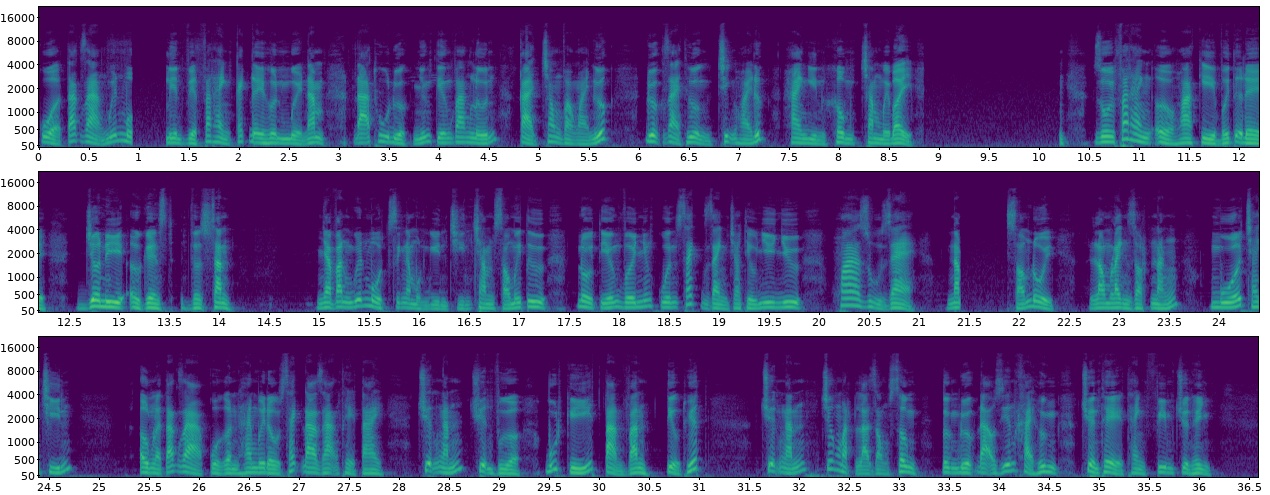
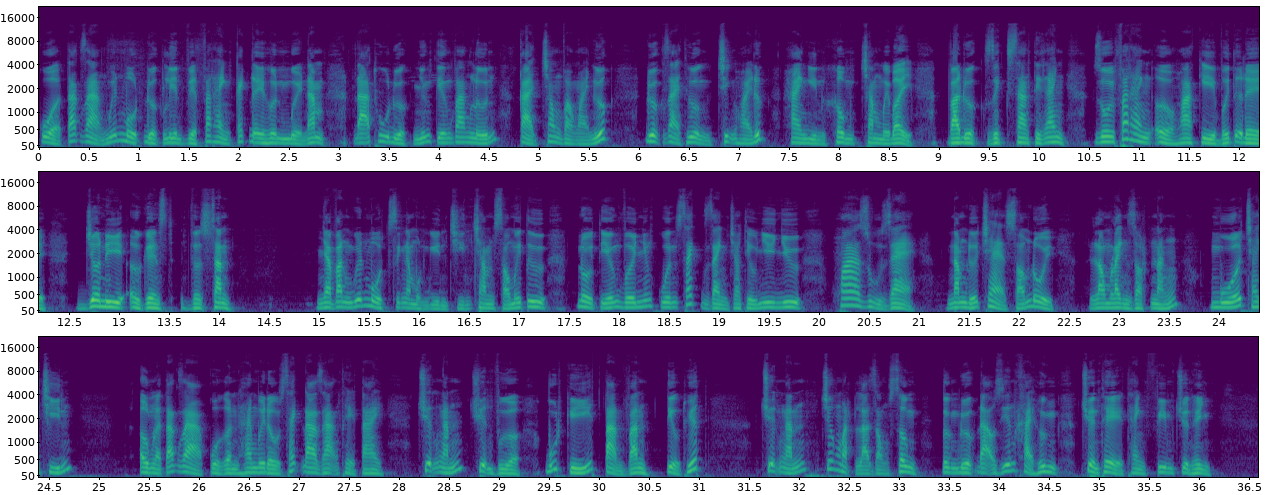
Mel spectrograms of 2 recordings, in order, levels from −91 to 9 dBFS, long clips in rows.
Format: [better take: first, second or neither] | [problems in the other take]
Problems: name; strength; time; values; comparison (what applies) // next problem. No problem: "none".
second | audio cutting out; at 1 s, at 9 s for 1.5 s and at 21 s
